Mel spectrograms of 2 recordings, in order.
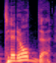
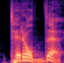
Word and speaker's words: Terodde: t e r o d d -E. Terodde, eller Terodde.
